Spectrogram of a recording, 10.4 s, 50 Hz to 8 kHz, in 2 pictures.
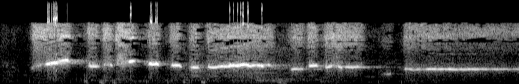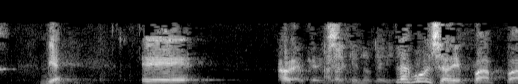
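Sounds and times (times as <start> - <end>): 
person whistling a tune softly through the teeth: 0.3 - 5.4
speech: 5.6 - 6.0, 6.6 - 7.2, 8.0 - 10.3.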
